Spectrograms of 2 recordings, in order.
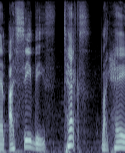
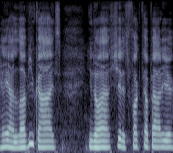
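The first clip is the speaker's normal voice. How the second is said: mock tearful speech, bawling, crying; 4 semitones higher than usual. Retelling breaking down on stage in front of the crowd: retelling own crying speech. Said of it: "I just started crying like".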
